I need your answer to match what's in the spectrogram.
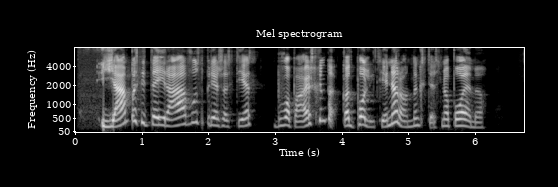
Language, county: Lithuanian, Klaipėda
